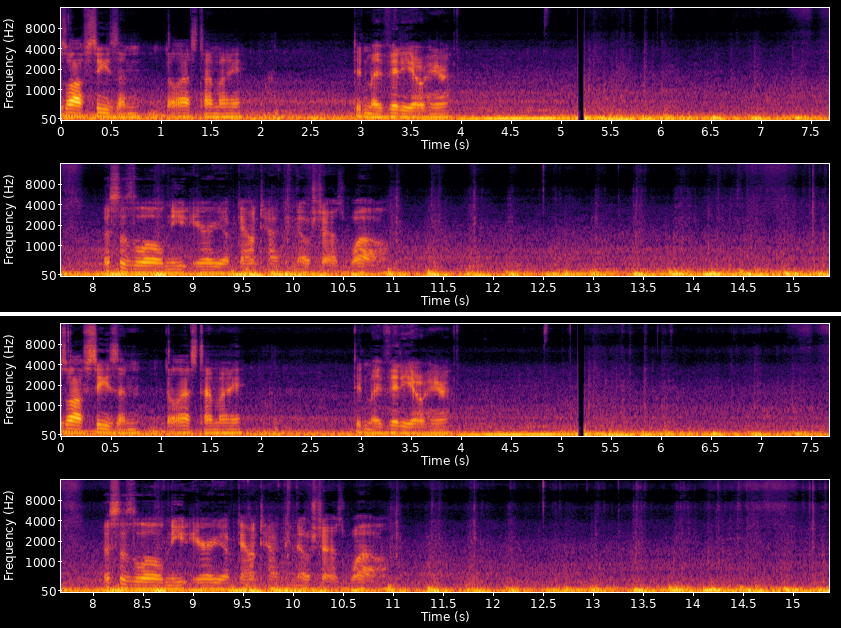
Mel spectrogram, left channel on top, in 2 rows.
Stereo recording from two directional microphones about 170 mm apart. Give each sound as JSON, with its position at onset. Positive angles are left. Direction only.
{"t": 0.0, "sound": "speech", "side_deg": 5}
{"t": 2.9, "sound": "speech", "side_deg": 25}
{"t": 8.1, "sound": "speech", "side_deg": 10}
